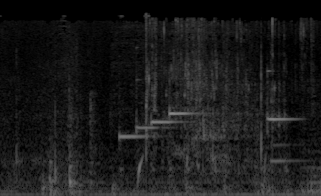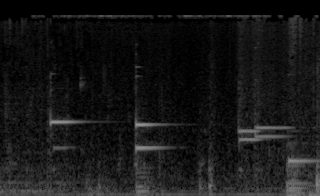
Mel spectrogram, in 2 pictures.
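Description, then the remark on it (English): Cold water pours and trickles into a salt-and-flour modeling dough mixture, broken by several short ringing clinks over a steady low hum, with no one speaking. “And we'll get some cold water.”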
